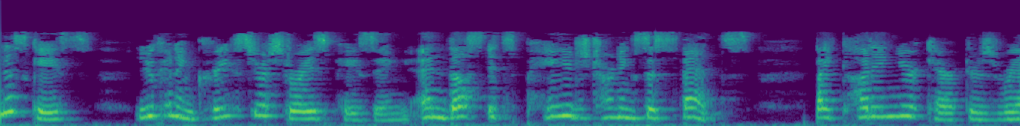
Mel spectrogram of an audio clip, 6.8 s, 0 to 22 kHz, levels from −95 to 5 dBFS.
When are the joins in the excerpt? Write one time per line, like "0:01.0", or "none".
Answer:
none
